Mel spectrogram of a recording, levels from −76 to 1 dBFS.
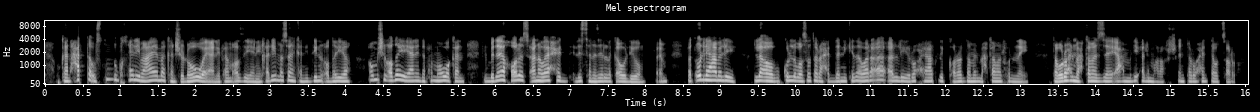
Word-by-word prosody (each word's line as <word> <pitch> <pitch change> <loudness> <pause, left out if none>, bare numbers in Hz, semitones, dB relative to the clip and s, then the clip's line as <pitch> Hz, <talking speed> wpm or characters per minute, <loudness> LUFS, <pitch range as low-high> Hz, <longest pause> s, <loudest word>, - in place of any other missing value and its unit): وكان 175 0 0
حتى 235 0 +1
أسلوب 265 -3 -5
خالي 235 -2 0
معايا 200 +4 +3
ما 210 -1 +1
كانش 160 -5 -2
اللّي 160 +3 0
هو 185 -1 +4
يعني، 145 - +1
فاهم 160 +2 -3
قصدي، 170 -1 -2
يعني 145 -2 -2
خالي 225 +9 -1
مثلًا 205 -1 0
كان 165 -3 -4
يدّيني 190 +4 -1
القضية 175 0 0 0.3
أو 230 - -1
مش 245 0 +1
القضية 235 -4 +3
يعني 190 0 +2
أنت 175 - -3
فاهم، 190 +2 -3
هو 200 +1 +3
كان 170 -3 -2 0.2
في - - -35
البداية 180 +7 +5
خالص 220 -2 +1
أنا 185 +2 +4
واحد 200 -2 +2
لسّه 175 +1 -2
نازِل 165 +2 0
لَك 160 - -4
أوّل 155 -2 +2
يوم، 135 -1 -1 0.2
فاهم، 165 - -5 0.3
فتقول 235 +1 +3
لي 230 - +6
هاعمل 220 -2 +6
إيه، 185 -5 +2 0.2
لأ، 200 +1 +5
هو 185 -2 +6
بكل 190 +4 -1
بساطة 190 +2 0
راح 170 - -1
ادّاني 170 +2 -2
كده 180 +2 -1
ورقة، 180 - +1
قال 185 - 0
لي: 180 -2 -1
"روح 180 +2 -4
هات 175 +1 -1
لي - - -4
القرار 160 0 -4
ده 165 0 -3
من 160 - 0
المحكمة 160 +1 -3
الفُلانية." 145 -3 -4 0.3
"طب 160 0 +3
أروح 195 +3 +6
المحكمة 180 -1 +2
إزاي؟ 170 0 0
أعمل 165 0 -1
إيه؟" 195 - -2
قال 175 - -4
لي: 170 - -1
"ما 150 - -5
أعرفش، 135 -1 -11
أنت 160 -1 -5
روح 155 +1 -4
أنت 165 -1 -6
واتصرّف." 150 -1 -6
175 Hz, 275 wpm, -24 LUFS, 160-195 Hz, 0.3 s, لي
